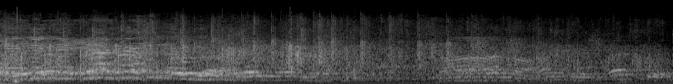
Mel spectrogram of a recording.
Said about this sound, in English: Help me praise him. Praise him with your hand clap. Praise him with a hallelujah.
